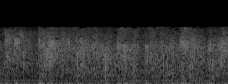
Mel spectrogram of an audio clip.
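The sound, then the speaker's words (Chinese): Applause from an audience at a children's award ceremony: dense, steady clapping that continues without a break for the whole clip. “那我们先跟他鼓掌”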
